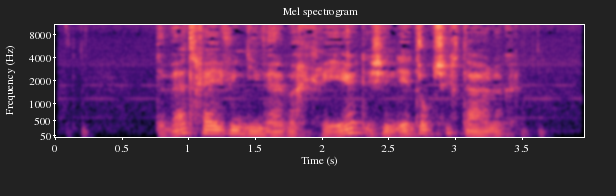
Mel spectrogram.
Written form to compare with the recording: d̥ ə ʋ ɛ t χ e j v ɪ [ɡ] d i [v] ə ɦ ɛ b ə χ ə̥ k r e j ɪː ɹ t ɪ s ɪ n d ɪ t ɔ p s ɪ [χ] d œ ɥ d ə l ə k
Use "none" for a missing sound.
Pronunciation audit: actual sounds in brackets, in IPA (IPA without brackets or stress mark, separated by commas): ŋ, ʋ, χ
